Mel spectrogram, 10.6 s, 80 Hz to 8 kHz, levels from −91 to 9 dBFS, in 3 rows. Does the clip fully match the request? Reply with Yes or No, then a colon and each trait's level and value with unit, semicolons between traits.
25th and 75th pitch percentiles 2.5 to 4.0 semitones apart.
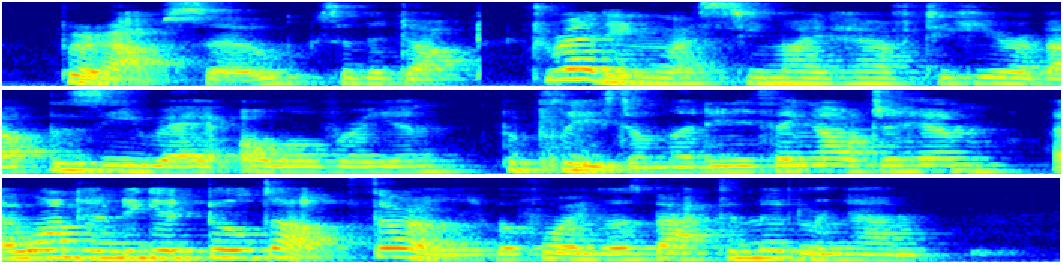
Yes: average, 3.4 semitones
